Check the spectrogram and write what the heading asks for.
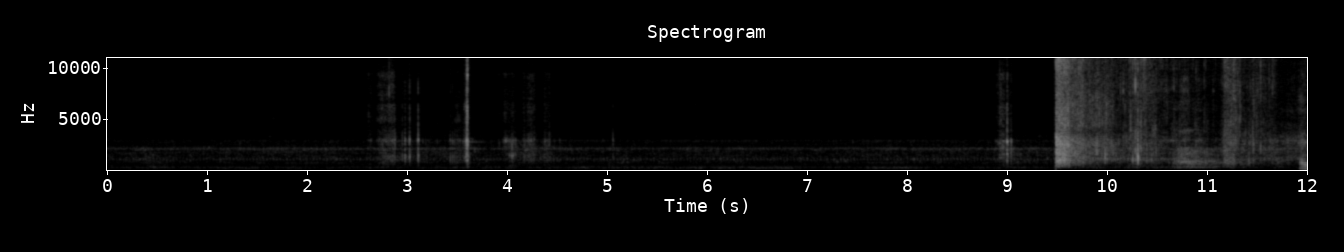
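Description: Dry brush and leaf litter crackling and rustling, as from pushing through or stepping in dry undergrowth. A few short crackles come about three to four seconds in, then a loud, dense run of rustling and snapping fills the last two and a half seconds, over a faint steady background hiss.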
